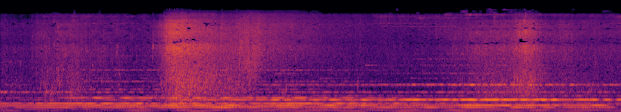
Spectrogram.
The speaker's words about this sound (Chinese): 现在，如果你有睡意，那么就枕着这个海浪声，轻松的入睡吧。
